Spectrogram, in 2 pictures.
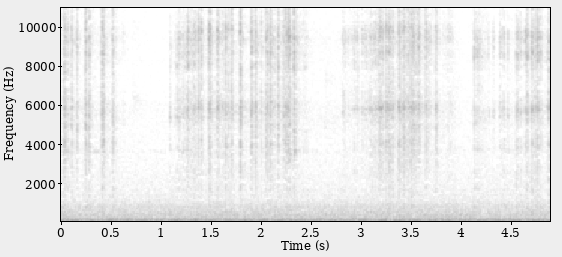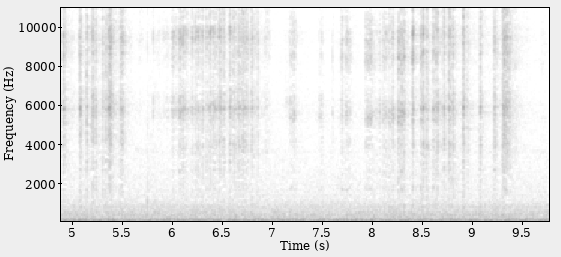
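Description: A solid orange block of dried baking soda, held in the hand, is repeatedly shaved with a patterned knife blade. Dense, crunchy scraping comes in bright, crackly bursts over a steady low hum.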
